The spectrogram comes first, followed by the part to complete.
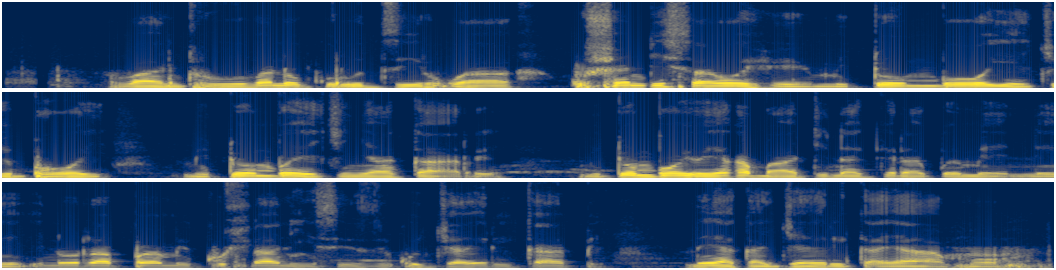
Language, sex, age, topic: Ndau, female, 18-24, health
